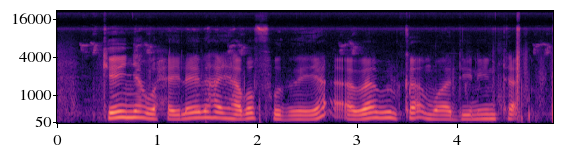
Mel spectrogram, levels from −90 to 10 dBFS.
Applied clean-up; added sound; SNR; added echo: none; none; none; none.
